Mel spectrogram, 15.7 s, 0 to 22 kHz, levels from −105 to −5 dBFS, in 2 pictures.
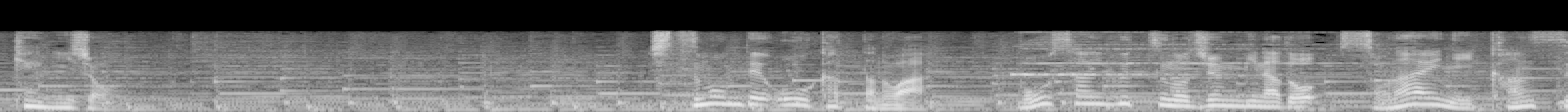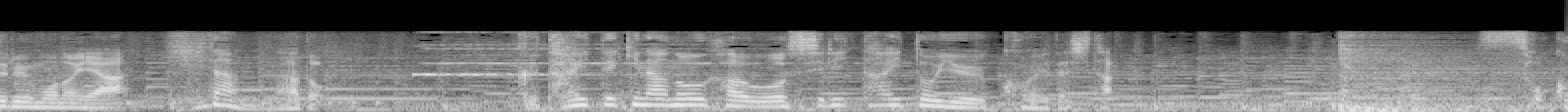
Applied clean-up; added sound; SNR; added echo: none; none; none; none.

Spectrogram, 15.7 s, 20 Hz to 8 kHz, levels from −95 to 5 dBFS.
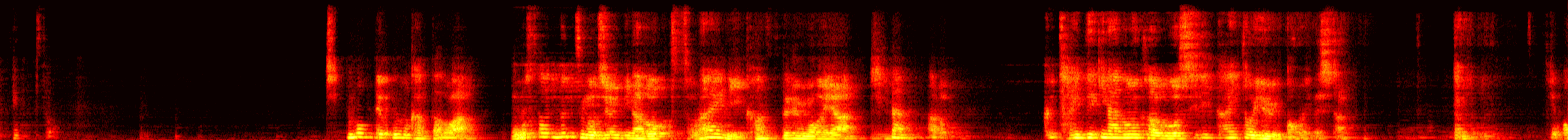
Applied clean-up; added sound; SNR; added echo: neural mask model DeepFilterNet 3.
